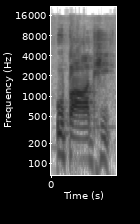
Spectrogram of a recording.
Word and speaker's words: upadhi: Upadhi in um if you want to spell it up a d h i up p a d h iadi.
